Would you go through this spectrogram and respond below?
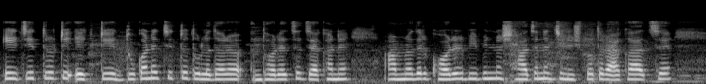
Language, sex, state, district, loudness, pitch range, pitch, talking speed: Bengali, female, Tripura, West Tripura, -15 LUFS, 235-265 Hz, 245 Hz, 135 wpm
